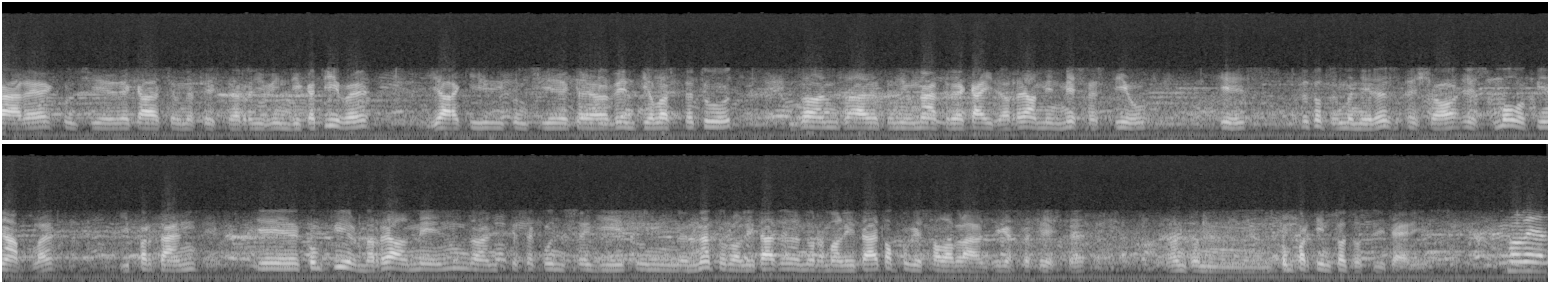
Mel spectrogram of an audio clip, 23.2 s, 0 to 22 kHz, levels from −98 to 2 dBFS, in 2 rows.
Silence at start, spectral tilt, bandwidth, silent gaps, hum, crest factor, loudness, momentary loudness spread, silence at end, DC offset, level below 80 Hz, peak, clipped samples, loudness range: 0 s; -4 dB/octave; 16.5 kHz; none; none; 18 dB; -23 LUFS; 9 LU; 0 s; under 0.1%; -62 dBFS; -4 dBFS; under 0.1%; 3 LU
